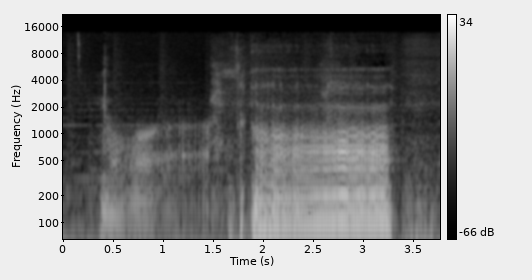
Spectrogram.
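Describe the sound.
A voice imitates a low, menacing, ominous growl from outside a door in two rumbling bursts, the first shorter and rising, the second louder and sustained for over a second before cutting off.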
